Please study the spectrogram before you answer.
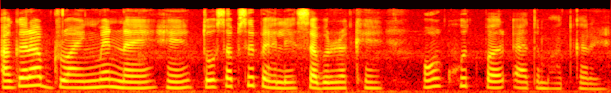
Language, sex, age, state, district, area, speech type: Urdu, female, 18-30, Delhi, North East Delhi, urban, spontaneous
